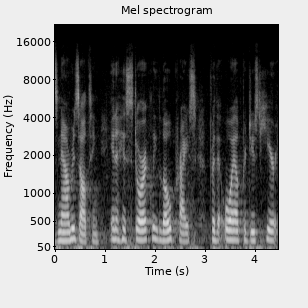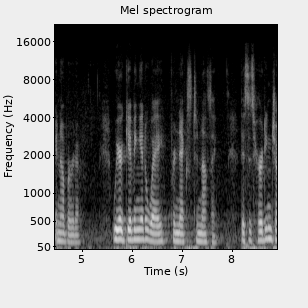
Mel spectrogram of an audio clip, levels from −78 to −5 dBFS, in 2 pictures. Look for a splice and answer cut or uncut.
uncut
